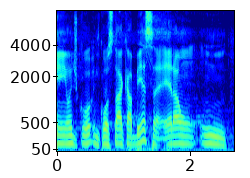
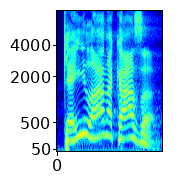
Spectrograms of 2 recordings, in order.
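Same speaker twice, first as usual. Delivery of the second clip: emphatic answer; 8 semitones higher, 8 dB louder, slower than usual. Real, not acted. Preacher answers his own question.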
